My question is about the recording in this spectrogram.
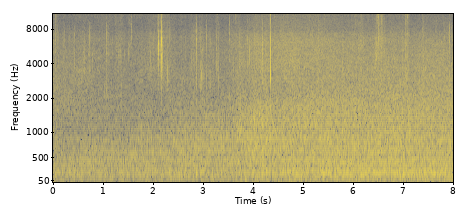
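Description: Steady rush of surf and wind on the microphone, swelling a little about halfway through, with a few faint clicks.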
